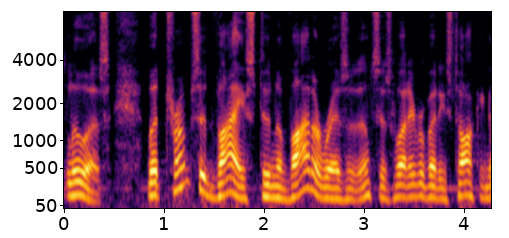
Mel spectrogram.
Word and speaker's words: Nevada: While campaigning in the swing state of Nevada, native New Yorker Donald Trump started the rally by telling locals how to pronounce the name of their home state.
